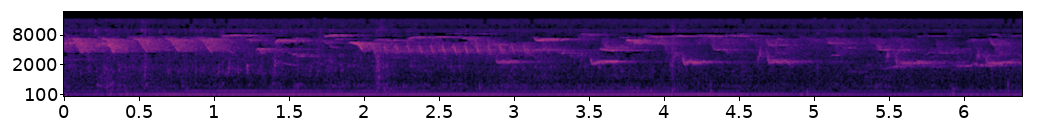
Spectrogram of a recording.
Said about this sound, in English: Blackcaps, there's a wren.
